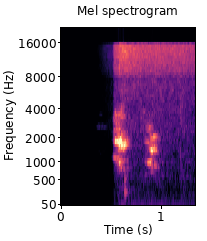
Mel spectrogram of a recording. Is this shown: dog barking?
yes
